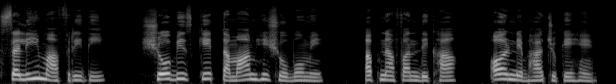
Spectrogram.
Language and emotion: Urdu, neutral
